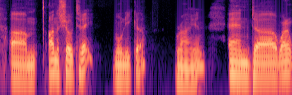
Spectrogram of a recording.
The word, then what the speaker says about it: Monika: in the recording Academy Monica Ryan did I pronounce it your name correctly I no no I didn't really it's Monica oh Monica that's right okay so Monica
